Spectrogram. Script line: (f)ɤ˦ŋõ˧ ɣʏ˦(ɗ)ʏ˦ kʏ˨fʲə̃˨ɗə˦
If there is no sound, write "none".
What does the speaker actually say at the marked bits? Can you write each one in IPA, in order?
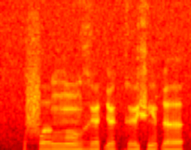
f, ɗ

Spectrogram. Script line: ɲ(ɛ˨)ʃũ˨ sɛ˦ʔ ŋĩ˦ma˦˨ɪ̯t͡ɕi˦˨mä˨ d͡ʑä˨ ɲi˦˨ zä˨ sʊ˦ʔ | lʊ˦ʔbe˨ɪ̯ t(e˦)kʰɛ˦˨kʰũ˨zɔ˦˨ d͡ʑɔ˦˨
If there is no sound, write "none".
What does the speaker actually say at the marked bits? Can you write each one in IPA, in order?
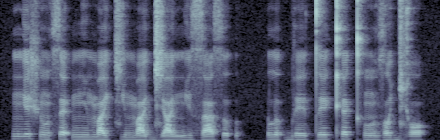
ɛ˦˨, e˦

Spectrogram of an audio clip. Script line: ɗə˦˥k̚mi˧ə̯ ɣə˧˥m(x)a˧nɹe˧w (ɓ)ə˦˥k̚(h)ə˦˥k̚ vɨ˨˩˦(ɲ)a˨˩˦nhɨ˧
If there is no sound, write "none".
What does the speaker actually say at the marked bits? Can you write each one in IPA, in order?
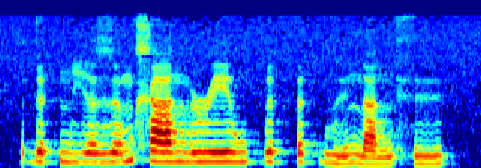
x, ɓ, ʔ, n

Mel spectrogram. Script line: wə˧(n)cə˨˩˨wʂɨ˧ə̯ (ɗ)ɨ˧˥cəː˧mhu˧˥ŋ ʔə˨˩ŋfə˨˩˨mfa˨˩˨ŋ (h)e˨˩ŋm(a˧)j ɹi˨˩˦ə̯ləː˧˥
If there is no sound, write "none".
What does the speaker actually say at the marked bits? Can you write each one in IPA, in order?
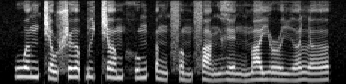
ŋ, ɓ, ɣ, a˧

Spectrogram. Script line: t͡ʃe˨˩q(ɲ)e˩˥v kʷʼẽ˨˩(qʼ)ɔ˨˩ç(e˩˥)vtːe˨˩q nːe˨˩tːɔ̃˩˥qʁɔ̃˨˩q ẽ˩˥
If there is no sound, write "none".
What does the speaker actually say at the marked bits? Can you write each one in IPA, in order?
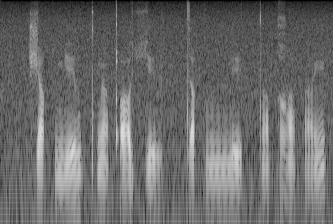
ɲ, qʼ, e˨˩

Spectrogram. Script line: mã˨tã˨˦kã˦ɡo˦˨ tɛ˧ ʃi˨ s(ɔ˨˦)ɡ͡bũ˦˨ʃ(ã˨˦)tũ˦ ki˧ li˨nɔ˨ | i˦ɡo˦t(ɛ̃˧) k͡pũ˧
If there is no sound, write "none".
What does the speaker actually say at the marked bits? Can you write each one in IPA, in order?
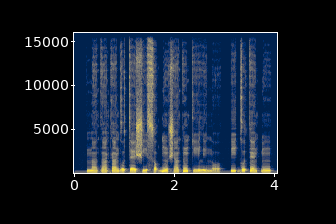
ɔ˨˦, ã˨˦, ɛ̃˦˨

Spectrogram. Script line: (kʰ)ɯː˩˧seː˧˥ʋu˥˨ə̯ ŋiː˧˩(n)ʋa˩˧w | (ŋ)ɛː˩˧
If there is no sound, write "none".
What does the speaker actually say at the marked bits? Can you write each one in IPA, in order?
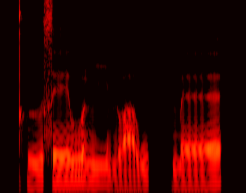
kʰ, n, m

